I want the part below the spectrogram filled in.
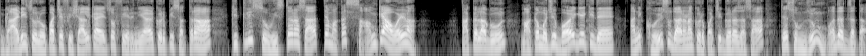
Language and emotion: Goan Konkani, happy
